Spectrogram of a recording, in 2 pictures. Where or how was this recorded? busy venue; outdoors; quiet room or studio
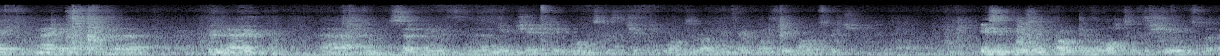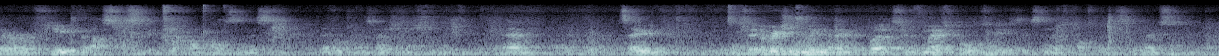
busy venue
